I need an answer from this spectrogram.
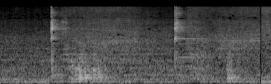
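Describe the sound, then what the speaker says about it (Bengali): Bottle gourd simmering in milk in a pan over a high gas flame, with a soft steady bubbling hiss and a few sharp scraping clicks of a spoon as it is stirred. "নেড়ে দিতে হবে, কারণ গ্যাসের ফ্লেমটা আমার বাড়ানো আছে আর দুধটা খট করে নিচের দিকে লেগেও যেতে পারে"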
